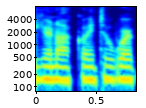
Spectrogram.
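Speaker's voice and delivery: ordinary delivery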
